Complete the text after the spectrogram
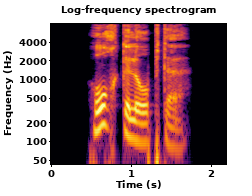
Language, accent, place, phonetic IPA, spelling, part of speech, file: German, Germany, Berlin, [ˈhoːxɡeˌloːptə], hochgelobte, adjective, De-hochgelobte.ogg
- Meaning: inflection of hochgelobt: 1. strong/mixed nominative/accusative feminine singular 2. strong nominative/accusative plural 3. weak nominative all-gender singular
